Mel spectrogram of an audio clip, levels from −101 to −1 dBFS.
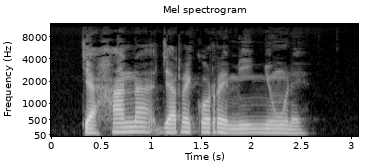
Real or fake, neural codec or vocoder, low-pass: real; none; 10.8 kHz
